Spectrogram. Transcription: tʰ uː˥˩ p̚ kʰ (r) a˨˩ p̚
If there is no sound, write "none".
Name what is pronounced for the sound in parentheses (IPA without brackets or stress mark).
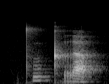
r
